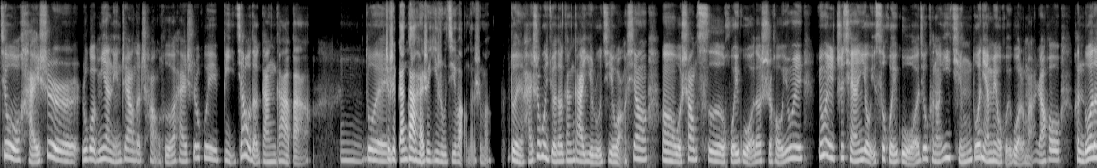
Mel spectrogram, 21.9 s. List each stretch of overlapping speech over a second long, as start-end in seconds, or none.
none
